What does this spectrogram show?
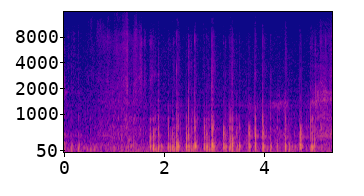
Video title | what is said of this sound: ASMR: Brain Melting Tapping and Spine Tingling Whispers for Sleep | I can't hear this tapping as well as I'd like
